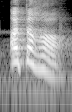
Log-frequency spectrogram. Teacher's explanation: विसर्ग का जो उच्चारण होता है ना वो ह की तरह होता है। मतलब जो ट्यूनिंग आती है, जो धुन आती है किसी शब्द के बाद, वो ह की आती है।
